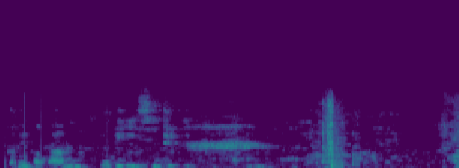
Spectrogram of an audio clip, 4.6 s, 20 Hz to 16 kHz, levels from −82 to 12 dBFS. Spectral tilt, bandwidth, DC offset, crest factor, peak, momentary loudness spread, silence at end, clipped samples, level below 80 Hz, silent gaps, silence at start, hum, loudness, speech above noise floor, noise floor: -1 dB/octave; 7.6 kHz; under 0.1%; 28 dB; -16 dBFS; 21 LU; 0 s; under 0.1%; -80 dBFS; none; 0.05 s; none; -42 LUFS; 25 dB; -68 dBFS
